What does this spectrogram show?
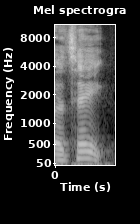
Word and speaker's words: Atake: I at first I was pronouncing it Atake. Same, You know, my whole Japanese shit. But he was like, yeah, it's on the album. It says Eternal Take.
